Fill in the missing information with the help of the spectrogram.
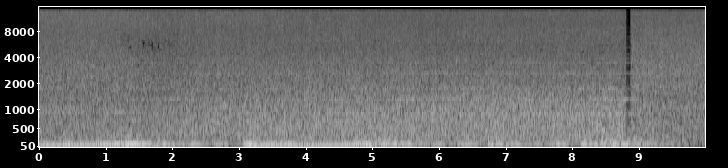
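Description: Waterfall water rushing and cascading over rock in a loud, steady rush, with wind buffeting the microphone in low rumbles that come and go.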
